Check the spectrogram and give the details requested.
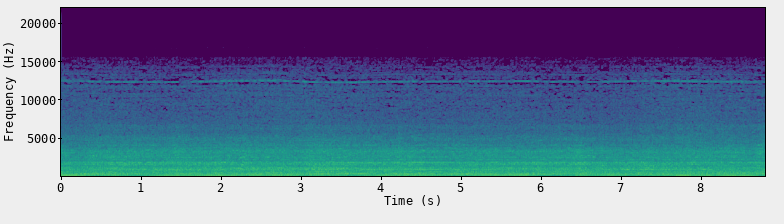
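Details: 1975 Hoover Senior Ranger U4002 vintage upright vacuum cleaner in use on carpet: steady, very quiet motor hum with a rough gravelly brushroll growl; normal healthy running.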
